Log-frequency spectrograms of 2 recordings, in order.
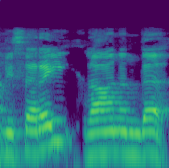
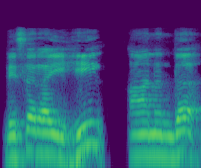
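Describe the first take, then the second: First: An 'r' sound links into the next word. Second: The first word ends in 'hi', kept apart. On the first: "சொன்னா இன்னொரு அழகு கூடுறது" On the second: "அப்படின்னு சொல்லலாம்"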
